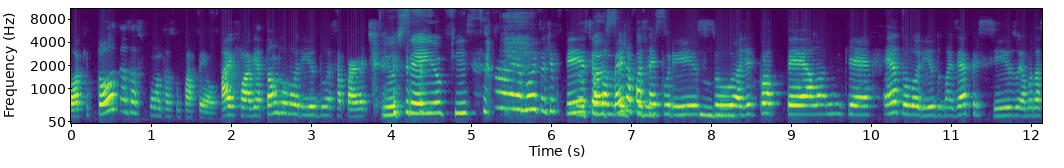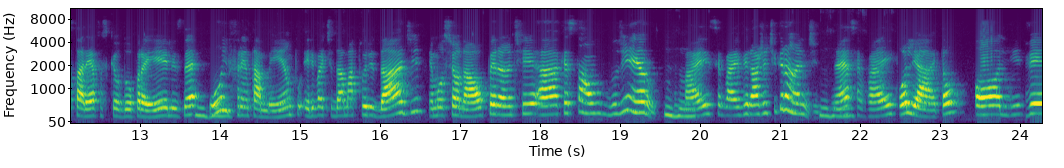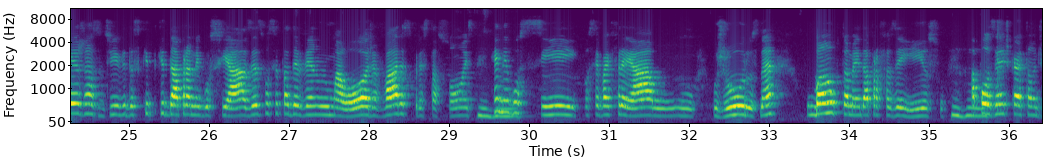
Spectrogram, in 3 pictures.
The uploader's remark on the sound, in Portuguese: um papo via Skype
